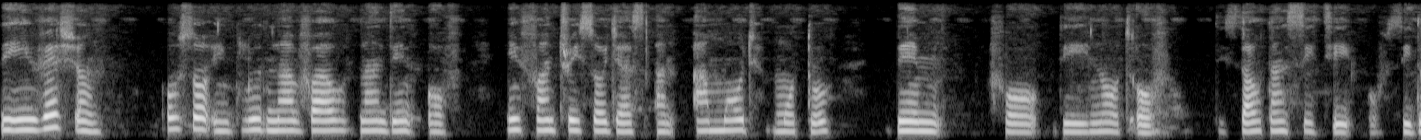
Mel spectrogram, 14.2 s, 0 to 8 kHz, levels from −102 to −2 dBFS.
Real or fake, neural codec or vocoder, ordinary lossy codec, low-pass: real; none; none; 7.2 kHz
